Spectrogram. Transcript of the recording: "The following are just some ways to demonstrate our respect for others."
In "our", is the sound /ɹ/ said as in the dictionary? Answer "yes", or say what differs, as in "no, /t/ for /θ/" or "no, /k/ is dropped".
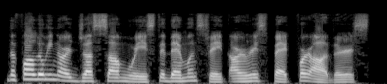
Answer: no, /w/ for /ɹ/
